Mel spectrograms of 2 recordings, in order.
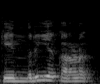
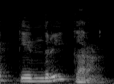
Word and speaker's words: केंद्रीकरण: केंद्रीकरण, केंद्रीयकरण लिखा होता है, दा दा के नीचे रा बड़ी की मात्रा और फिर या बीच में होता है, और हम लोग केंद्रीयकरण बोलते हैं उच्चारण में, इसीलिए हम लोग से गलतियां होती। शुद्ध होता है केंद्रीकरण।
